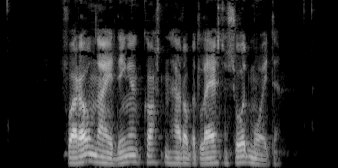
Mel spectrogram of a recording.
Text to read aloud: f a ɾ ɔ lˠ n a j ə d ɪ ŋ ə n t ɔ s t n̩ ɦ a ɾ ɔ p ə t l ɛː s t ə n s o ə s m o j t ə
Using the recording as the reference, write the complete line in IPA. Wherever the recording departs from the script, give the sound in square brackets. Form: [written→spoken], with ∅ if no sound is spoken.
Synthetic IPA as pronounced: f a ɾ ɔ lˠ n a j ə d ɪ ŋ ə n [t→k] ɔ s t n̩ ɦ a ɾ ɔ p ə t l ɛː s t ə n s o ə [s→t] m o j t ə

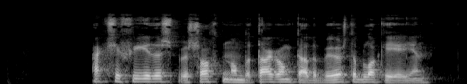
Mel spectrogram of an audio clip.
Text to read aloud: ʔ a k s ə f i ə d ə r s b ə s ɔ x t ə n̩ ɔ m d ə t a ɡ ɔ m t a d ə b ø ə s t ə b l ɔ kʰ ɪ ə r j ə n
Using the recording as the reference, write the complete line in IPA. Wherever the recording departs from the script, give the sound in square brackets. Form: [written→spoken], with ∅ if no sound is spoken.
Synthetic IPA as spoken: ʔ a k s ə f i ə d ə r s b ə s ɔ x t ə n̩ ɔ m d ə t a ɡ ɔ [m→ŋ] t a d ə b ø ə s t ə b l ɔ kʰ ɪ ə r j ə n

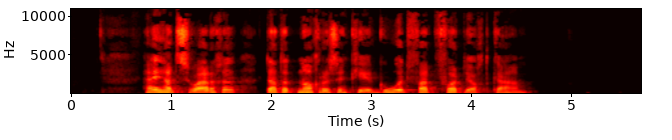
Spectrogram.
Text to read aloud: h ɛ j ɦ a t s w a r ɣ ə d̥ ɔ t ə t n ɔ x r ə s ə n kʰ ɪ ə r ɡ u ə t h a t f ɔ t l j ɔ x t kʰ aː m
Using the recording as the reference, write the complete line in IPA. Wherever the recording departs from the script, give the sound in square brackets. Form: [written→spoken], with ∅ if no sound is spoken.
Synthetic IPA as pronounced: h ɛ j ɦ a t s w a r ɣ ə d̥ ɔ t ə t n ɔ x r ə s ə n kʰ ɪ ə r ɡ u ə t [h→f] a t f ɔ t l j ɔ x t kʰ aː m

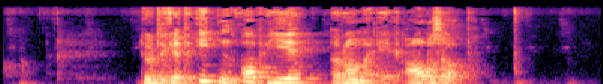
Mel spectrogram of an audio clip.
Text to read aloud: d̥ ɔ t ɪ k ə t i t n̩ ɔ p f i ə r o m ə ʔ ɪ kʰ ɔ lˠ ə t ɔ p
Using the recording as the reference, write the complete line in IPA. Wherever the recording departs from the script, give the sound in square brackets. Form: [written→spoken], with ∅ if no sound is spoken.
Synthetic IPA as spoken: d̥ [ɔ→u] t ɪ k ə t i t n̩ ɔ p [f→h] i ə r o m ə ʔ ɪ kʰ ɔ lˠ ə [t→s] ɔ p

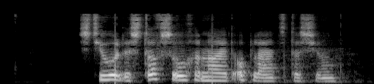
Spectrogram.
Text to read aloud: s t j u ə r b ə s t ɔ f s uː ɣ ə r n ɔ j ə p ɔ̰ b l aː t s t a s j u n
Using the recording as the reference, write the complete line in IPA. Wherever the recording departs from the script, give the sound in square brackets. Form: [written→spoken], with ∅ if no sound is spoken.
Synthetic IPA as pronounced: s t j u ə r [b→d] ə s t ɔ f s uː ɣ ə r n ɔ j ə [p→t] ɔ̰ [b→p] l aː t s t a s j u n

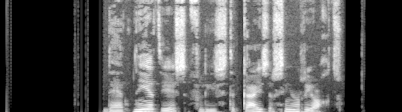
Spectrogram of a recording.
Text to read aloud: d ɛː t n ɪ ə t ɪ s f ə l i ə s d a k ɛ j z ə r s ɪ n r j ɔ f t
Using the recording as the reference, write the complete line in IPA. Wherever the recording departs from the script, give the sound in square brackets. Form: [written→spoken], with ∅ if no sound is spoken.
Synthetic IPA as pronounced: d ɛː t n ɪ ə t ɪ s f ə l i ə s d [a→ə] k ɛ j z ə r s [ɪ→i] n r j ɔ [f→x] t

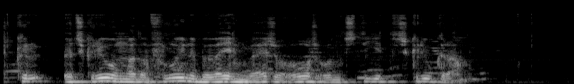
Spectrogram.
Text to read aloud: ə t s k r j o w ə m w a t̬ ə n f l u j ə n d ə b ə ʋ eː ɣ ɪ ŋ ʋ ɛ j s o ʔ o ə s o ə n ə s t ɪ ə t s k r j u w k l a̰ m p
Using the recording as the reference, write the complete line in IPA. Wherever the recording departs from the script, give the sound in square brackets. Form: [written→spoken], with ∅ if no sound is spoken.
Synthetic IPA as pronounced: ə t s k r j [o→u] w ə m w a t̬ ə n f l u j ə n d ə b ə ʋ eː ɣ ɪ ŋ ʋ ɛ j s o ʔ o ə s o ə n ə s t [ɪ→i] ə t s k r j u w k [l→r] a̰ m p

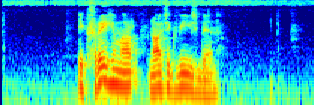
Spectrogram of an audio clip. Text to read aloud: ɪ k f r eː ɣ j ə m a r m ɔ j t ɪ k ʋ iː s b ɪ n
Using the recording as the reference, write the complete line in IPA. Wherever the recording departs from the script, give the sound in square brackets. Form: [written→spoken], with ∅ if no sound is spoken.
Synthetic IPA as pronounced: ɪ k f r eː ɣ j ə m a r [m→n] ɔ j t ɪ k ʋ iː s b ɪ n

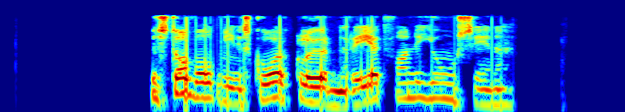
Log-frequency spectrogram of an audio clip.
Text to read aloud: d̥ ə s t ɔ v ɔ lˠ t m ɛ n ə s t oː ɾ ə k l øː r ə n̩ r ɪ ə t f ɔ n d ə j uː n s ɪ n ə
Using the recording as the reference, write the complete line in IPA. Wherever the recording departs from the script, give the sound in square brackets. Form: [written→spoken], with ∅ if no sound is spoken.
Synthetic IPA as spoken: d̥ ə s t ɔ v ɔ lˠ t m [ɛ→i] n ə s [t→k] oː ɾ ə k l øː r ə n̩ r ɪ ə t f ɔ n d ə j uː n s ɪ n ə

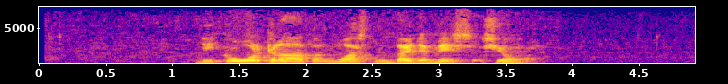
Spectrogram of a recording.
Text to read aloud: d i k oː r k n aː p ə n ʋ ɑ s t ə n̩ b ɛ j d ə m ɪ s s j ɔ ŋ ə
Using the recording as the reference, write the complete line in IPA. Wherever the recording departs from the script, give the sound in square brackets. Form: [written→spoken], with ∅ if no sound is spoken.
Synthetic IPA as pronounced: d i k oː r k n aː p ə n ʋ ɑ s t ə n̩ b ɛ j d ə m ɪ s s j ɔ ŋ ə

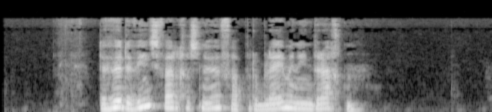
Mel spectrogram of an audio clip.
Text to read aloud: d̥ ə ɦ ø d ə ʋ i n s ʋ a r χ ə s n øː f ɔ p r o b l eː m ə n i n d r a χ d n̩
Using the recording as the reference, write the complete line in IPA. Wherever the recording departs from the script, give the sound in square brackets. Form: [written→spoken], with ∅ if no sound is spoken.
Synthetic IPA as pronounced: d̥ ə ɦ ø d ə ʋ i n s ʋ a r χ ə s n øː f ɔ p r o b l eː m ə n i n d r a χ [d→t] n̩

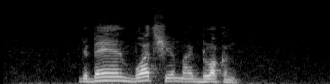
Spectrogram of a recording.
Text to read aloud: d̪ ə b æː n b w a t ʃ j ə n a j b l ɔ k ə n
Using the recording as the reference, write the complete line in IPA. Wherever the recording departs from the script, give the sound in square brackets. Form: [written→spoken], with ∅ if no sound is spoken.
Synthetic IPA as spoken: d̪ ə b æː n b w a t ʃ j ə [n→m] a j b l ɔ k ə n

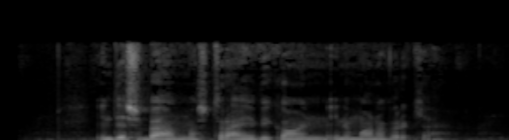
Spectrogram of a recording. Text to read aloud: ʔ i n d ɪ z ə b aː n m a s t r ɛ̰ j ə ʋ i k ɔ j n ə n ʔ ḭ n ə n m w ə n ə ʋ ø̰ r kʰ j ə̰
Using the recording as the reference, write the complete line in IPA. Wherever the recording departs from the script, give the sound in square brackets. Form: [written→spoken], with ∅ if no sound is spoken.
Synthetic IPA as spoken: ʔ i n d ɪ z ə b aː n m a s t r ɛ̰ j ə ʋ i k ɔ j n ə n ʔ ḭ n ə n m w [ə→a] n ə ʋ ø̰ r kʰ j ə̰

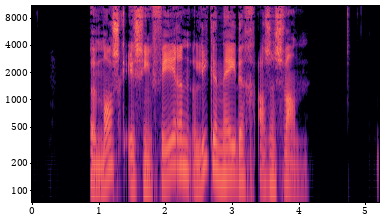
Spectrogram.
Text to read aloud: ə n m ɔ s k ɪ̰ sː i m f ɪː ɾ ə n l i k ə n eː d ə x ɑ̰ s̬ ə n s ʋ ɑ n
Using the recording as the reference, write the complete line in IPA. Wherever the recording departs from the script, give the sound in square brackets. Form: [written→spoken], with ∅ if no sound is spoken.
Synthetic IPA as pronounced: ə n m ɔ s k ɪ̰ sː i [m→n] f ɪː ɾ ə n l i k ə n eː d ə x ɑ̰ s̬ ə n s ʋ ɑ n

